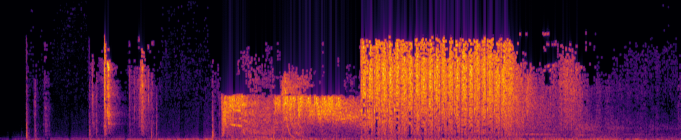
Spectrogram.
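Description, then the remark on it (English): A video game double-barreled nuclear plasma cannon fires in a rapid, rattling barrage, starting with a few sharp clicks and building into a loud, dense, sustained blast of electronic gunfire, with no voices. “Well, I just conquered the outer rim planet of Pico Pond with my trusty double-barreled nuclear plasma cannon. Well, I just did in this video game.”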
